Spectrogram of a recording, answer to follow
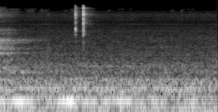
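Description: Two quick computer mouse clicks close together, about three-quarters of a second in, made while choosing an item from a dropdown list. A faint steady low hum lies underneath.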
